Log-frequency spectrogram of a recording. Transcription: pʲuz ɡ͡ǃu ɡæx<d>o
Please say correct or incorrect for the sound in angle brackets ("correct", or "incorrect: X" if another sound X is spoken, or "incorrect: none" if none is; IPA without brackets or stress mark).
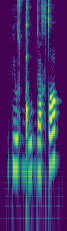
incorrect: tˤ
